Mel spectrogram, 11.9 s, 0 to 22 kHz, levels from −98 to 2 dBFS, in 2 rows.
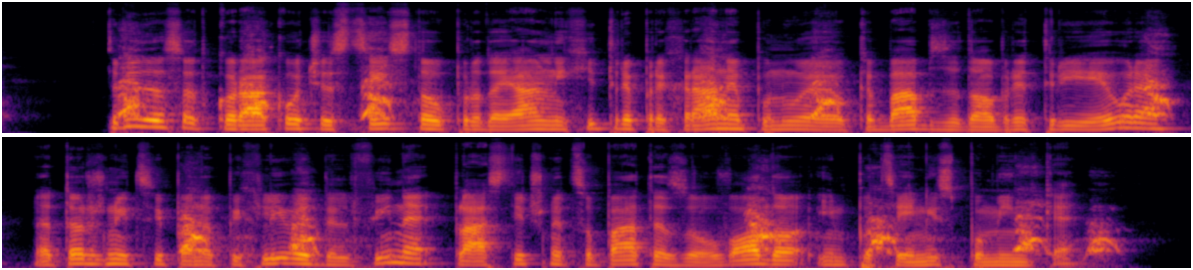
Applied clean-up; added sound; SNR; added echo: neural mask model Resemble Enhance denoiser.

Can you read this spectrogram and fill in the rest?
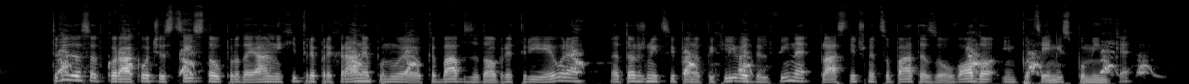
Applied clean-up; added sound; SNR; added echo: classical method spectral subtraction.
